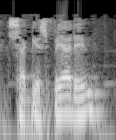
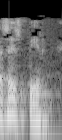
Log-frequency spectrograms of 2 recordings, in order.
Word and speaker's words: Shakespeare: empezó a hablar de Shakespeare, y lo pronunció así, y un alumno pues se apresuró a corregirle diciendo que se pronunciaba Shakespeare,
